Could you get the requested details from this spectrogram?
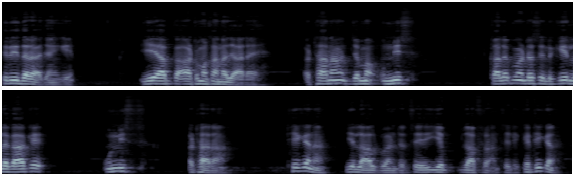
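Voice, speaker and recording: A man's voice: medium pitch, moderate pace, long pauses, darkish tone. A man with a Pakistani Urdu accent teaches how to draw a talisman step by step, often adding a short tag phrase as he goes. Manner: keeps saying a tag phrase, plain step-by-step instruction. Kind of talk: spoken tutorial while drawing.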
